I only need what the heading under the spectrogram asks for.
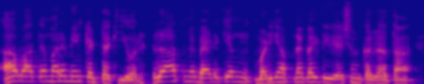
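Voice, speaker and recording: A man telling a comic's story in a loose, slangy, joking way. His voice sits fairly high for a man yet sounds very dark and mellow. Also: brisk, dull audio. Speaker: comic recap narrator. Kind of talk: casual storytelling recap.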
